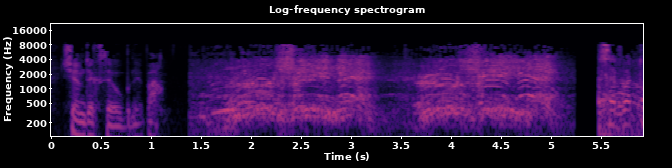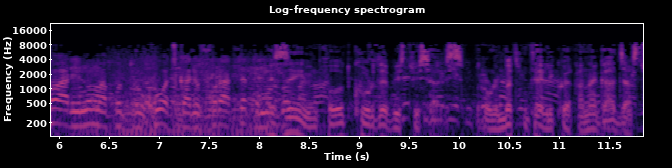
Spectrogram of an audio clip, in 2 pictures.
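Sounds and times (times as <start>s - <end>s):
speech: 0.1s - 11.8s
crowd chanting at an anti-government protest: 1.4s - 5.3s.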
